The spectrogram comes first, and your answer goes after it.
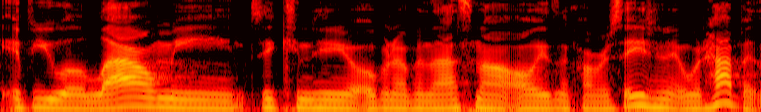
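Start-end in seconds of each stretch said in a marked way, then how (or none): none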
